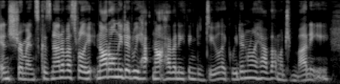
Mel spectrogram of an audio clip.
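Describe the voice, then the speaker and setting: A bright, sharp tone with an American accent and ordinary pitch variation comes through in a very clean recording with a silent background. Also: woman. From US Colorado. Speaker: guest. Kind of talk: casual chat about music.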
